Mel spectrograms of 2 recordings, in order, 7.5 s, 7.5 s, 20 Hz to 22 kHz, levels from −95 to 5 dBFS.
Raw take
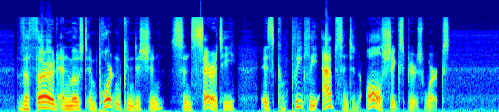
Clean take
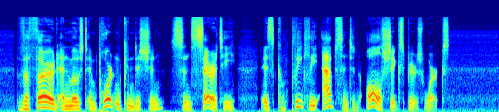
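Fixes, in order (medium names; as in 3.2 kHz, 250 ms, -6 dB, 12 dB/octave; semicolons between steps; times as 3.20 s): clip repair -5.5 dBFS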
